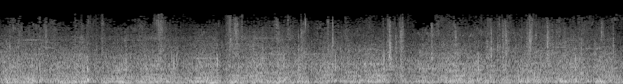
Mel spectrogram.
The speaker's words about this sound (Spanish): El autobús escolar se marcha.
